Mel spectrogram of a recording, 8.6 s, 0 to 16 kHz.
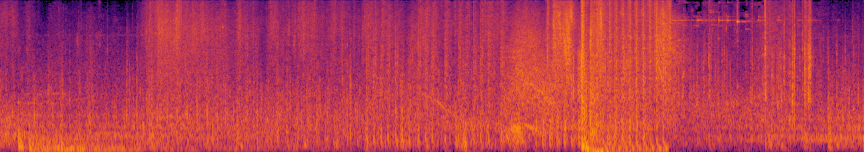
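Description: Sustained automatic gunfire in the shooter Battlefield 6, a dense, loud, rapid rattle of shots running for several seconds with a brief heavier burst near the end, close and continuous with no talk over it.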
